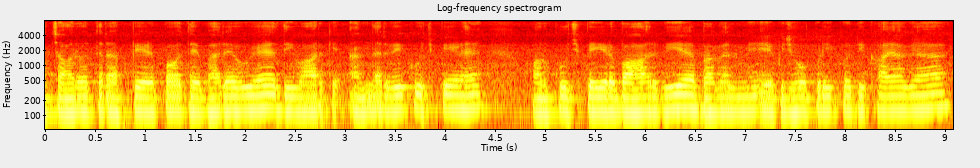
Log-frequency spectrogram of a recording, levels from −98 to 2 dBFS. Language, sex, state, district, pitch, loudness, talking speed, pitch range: Hindi, male, Arunachal Pradesh, Lower Dibang Valley, 120 Hz, -15 LUFS, 180 wpm, 115-125 Hz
